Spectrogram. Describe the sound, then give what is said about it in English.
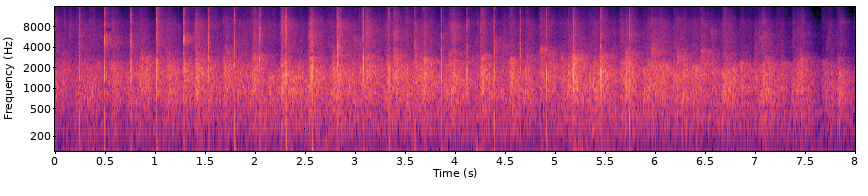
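An audience applauds three speakers at an event, many hands clapping in a dense, sustained patter that holds an even level before easing slightly at the end. “If you join me in a round of applause.”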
